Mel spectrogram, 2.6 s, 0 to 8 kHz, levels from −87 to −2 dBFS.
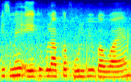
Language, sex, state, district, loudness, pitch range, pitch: Hindi, female, Uttar Pradesh, Shamli, -14 LUFS, 210-235 Hz, 225 Hz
